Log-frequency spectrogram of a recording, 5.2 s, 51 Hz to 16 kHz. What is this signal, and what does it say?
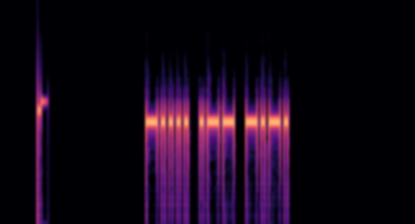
Morse code, heard as a keyed tone, about 25 wpm, 700 Hz. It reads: 6WC
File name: Three Letter-Number Combinations - 25wpm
